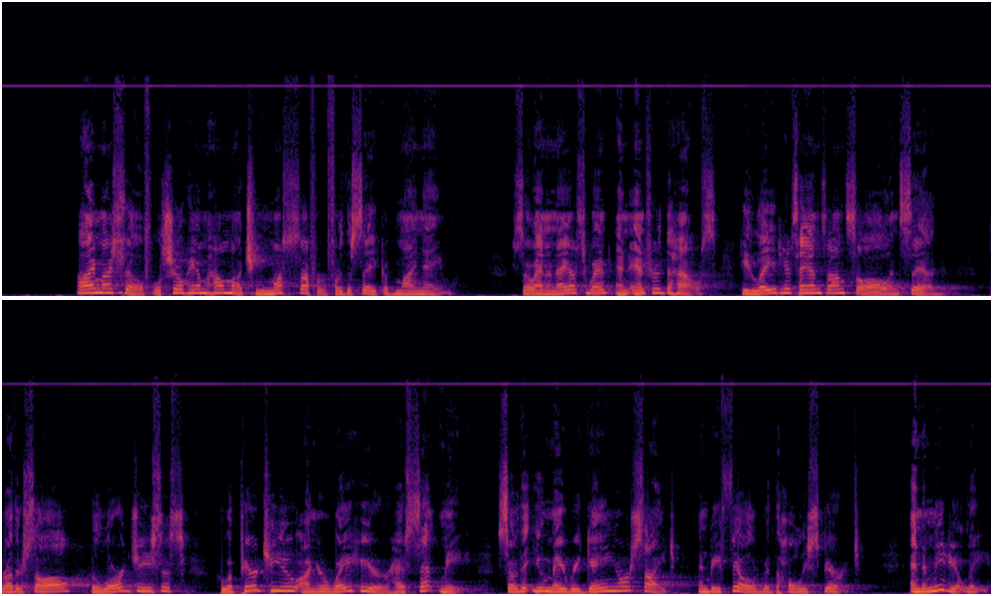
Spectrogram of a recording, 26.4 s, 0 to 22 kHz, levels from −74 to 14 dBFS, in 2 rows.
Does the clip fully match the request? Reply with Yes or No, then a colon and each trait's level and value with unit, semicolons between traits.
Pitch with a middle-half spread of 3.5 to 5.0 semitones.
Yes: average, 4.5 semitones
